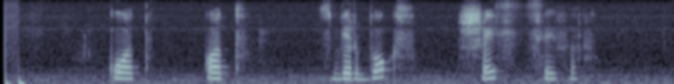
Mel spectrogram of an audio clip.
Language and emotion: Russian, neutral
